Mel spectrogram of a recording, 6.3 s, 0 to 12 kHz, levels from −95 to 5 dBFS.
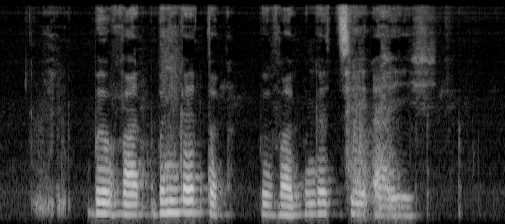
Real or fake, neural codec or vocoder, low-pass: fake; vocoder, 44.1 kHz, 128 mel bands, Pupu-Vocoder; 10.8 kHz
